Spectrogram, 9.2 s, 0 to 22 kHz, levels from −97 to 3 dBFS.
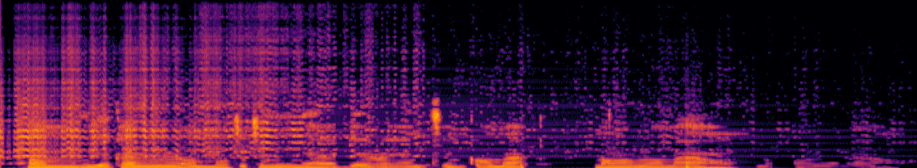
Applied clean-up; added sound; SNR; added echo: classical method spectral subtraction.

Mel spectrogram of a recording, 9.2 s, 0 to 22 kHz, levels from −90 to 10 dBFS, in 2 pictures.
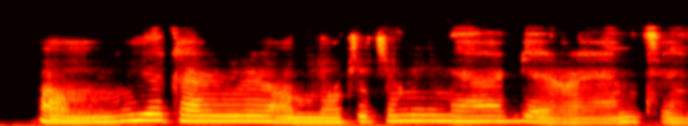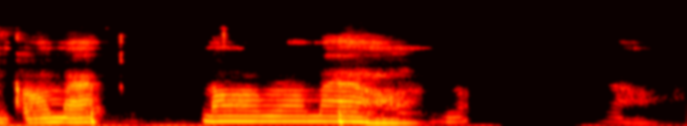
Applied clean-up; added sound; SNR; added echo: neural mask model Resemble Enhance denoiser.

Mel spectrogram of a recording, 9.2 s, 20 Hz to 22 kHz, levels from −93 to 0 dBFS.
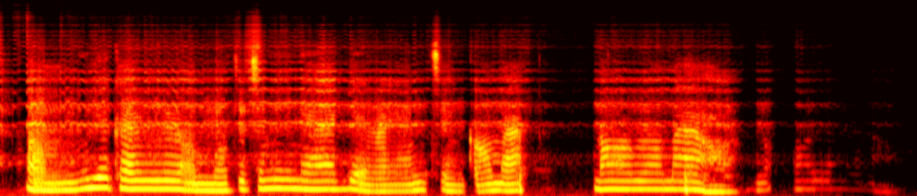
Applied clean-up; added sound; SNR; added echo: neural mask model RNNoise.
